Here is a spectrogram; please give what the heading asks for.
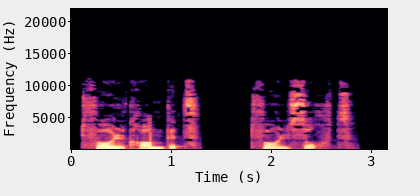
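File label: "fallkranket", Alsatian; medecine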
